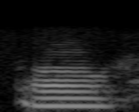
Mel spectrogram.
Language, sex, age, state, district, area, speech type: Tamil, male, 30-45, Tamil Nadu, Cuddalore, rural, conversation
